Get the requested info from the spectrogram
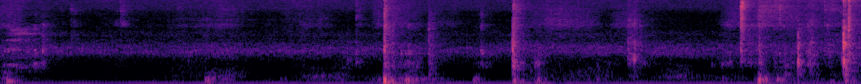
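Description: A clothes iron handled on fabric on a padded pressing surface: quiet movement with a few soft knocks, the loudest about two seconds in, over a low steady hum.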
